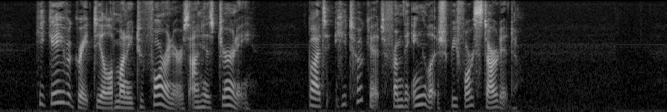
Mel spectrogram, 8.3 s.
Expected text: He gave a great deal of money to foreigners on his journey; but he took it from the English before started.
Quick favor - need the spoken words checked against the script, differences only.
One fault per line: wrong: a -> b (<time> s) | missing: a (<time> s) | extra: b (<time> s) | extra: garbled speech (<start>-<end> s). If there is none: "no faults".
no faults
